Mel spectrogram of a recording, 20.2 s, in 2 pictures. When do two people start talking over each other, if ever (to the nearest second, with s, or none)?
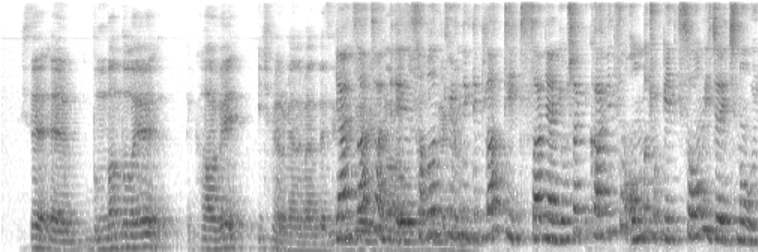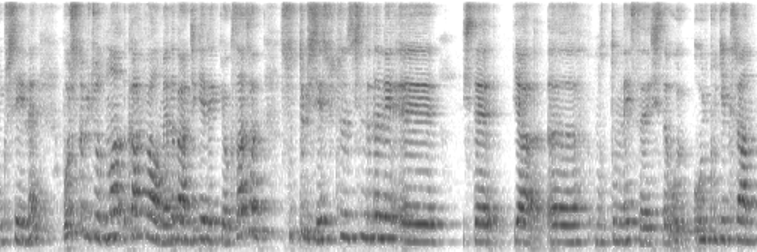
4 s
